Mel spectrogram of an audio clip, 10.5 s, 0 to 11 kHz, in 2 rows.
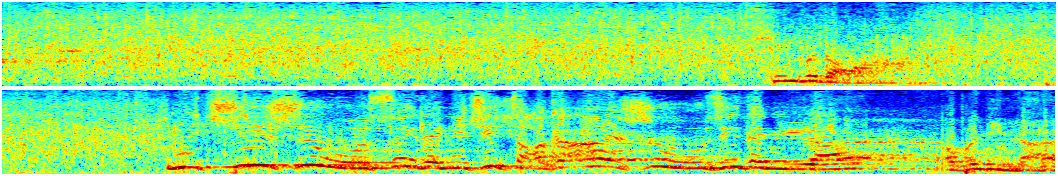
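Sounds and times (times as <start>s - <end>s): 
audience applause after a joke: 0.0s - 7.2s
speech: 3.8s - 4.7s, 6.1s - 10.5s.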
